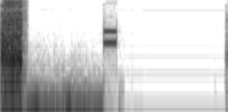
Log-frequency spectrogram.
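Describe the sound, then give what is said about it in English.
A single short touch-tone dialing beep sounds clearly after a brief burst of loud static-like noise, then silence follows. No one speaks. “Guys, I got to take a phone call.”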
